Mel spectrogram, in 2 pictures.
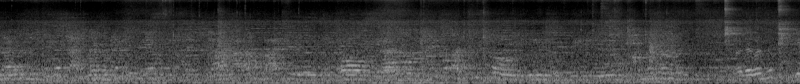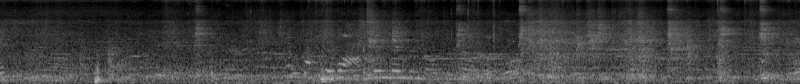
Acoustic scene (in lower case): restaurant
